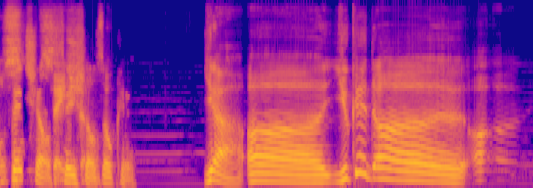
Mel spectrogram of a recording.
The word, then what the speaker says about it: Seychelles: I don't want to mispronounce it. The Seychelles. Seychelles.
